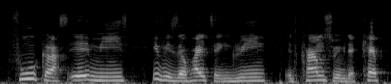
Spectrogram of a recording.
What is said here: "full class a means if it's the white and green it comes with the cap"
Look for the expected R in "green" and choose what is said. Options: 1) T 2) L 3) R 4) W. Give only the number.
3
